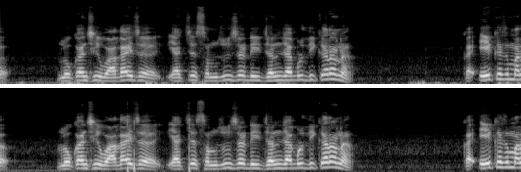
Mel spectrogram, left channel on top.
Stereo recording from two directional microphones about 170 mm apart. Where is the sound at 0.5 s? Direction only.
20° left (ahead or behind).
